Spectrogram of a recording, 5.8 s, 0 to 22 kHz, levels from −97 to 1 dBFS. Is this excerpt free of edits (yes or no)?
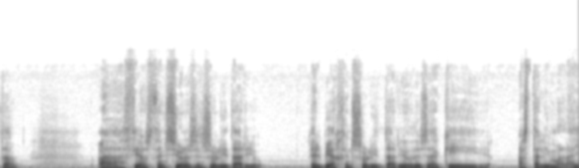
yes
